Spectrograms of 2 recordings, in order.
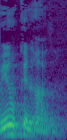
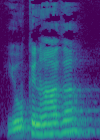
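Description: First: "يمكن هذا" falling, lower and softer, as a statement; answering. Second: "يمكن هذا؟" rising on هذا, as a question. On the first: Teacher answering his own question, matter-of-fact statement. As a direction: settle "يمكن هذا" downward as a quiet answer. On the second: Teacher putting a question to students, questioning. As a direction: ask "يمكن هذا؟" with a lift at the end. Teacher asks, then answers himself. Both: Shown as a demonstration.

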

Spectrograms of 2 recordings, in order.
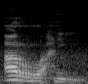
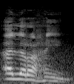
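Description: First: "الرحيم" as ar-rahim with doubled r; lam merged into ra. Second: "الرحيم" as al-rahim with a clear l; unmerged l in "الرحيم"; lam sounded, wrong. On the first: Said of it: "أقول". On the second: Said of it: "ما أقول". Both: Shown as a demonstration.

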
